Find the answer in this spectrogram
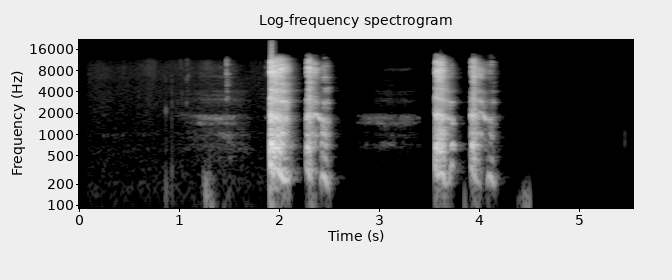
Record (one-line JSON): {"cough_length": "5.5 s", "cough_amplitude": 32768, "cough_signal_mean_std_ratio": 0.22, "survey_phase": "beta (2021-08-13 to 2022-03-07)", "age": "45-64", "gender": "Female", "wearing_mask": "No", "symptom_none": true, "smoker_status": "Never smoked", "respiratory_condition_asthma": false, "respiratory_condition_other": false, "recruitment_source": "REACT", "submission_delay": "1 day", "covid_test_result": "Negative", "covid_test_method": "RT-qPCR", "influenza_a_test_result": "Unknown/Void", "influenza_b_test_result": "Unknown/Void"}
